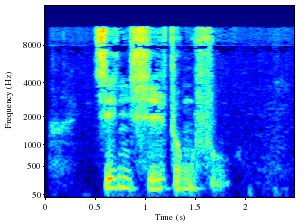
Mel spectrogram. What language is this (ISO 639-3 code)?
zho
